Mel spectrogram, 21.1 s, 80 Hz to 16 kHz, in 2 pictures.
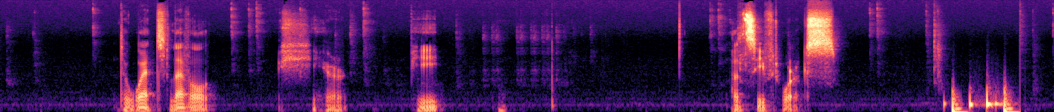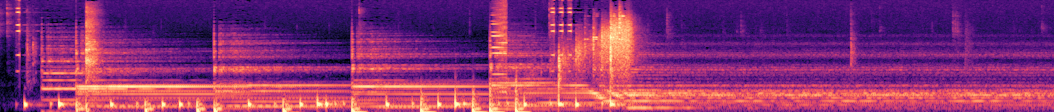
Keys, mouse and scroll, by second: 0.1 ctrl+scroll up 2, 0.9-2.8 drag, 3.0 click, 3.9-4.5 ctrl+scroll down 2, 7.1 shift+right click, 7.6 ctrl+shift+scroll up 3, 8.7 click, 9.3 space, 10.3 space, 10.5 click, 11.0 ctrl+scroll down 2, 11.3 ctrl+scroll up 2, 14.1-16.3 drag, 18.2 ctrl+scroll down 2, 18.6 ctrl+scroll up 2, 20.4 ctrl+scroll up 2.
